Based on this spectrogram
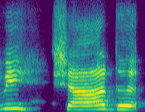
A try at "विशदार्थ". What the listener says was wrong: विशदार्थ, विशदार्थ, विशदार्थ नहीं, विश दा भी है ना, तो विशदार्थ।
